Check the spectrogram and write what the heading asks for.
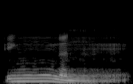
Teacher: it's written as a g, a stop, but pronounced as an eng, a nasal, so it assimilates in nasality to the following consonant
